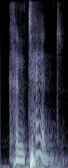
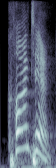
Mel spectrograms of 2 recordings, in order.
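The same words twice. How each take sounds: First: 内容的"content"重音在后，con-TENT; content as in happy. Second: Content stressed on the first syllable, CON-tent, much higher; CON-tent said high with a punch on the first syllable; content as in stuff. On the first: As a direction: content stressed on the second syllable, tent. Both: Shown as a demonstration. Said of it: "Kinda lame, right?".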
